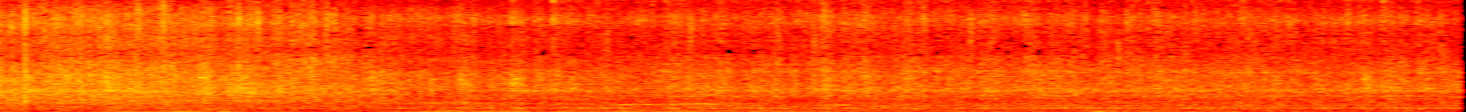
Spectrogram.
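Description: Heavy thunderstorm downpour: rain pouring steadily as an even rushing noise, heard through window glass, with a low rumble underneath.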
